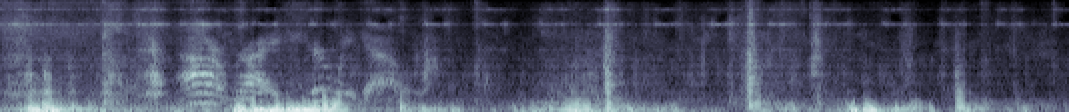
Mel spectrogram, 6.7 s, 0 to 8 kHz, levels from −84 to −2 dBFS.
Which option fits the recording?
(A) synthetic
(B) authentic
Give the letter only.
A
